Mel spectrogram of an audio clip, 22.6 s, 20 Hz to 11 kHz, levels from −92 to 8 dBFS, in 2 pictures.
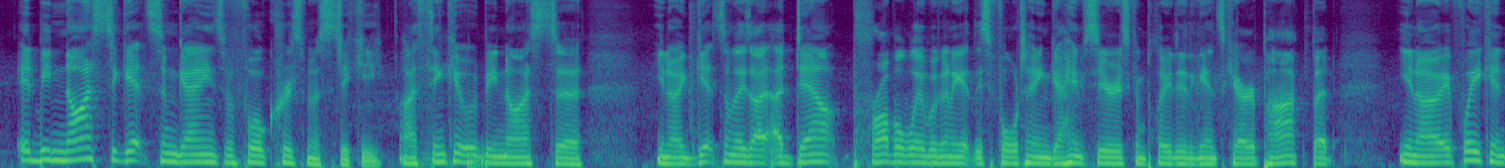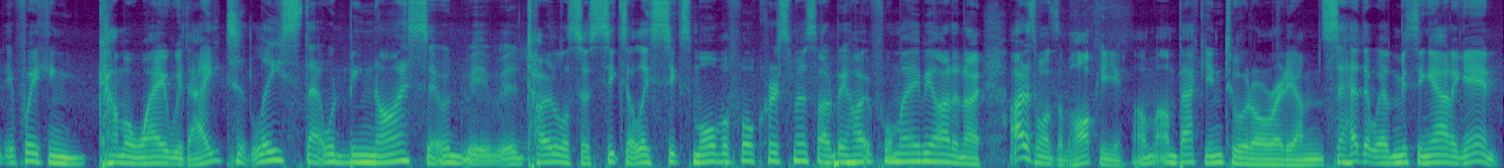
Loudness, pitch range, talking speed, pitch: -20 LUFS, 115-150 Hz, 250 wpm, 130 Hz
